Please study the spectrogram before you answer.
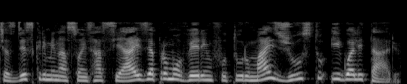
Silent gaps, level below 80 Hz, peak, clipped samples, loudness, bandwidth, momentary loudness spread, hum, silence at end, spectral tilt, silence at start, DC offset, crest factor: none; -68 dBFS; -10 dBFS; under 0.1%; -27 LUFS; 7.6 kHz; 6 LU; none; 0.1 s; -4.5 dB/octave; 0 s; under 0.1%; 16 dB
